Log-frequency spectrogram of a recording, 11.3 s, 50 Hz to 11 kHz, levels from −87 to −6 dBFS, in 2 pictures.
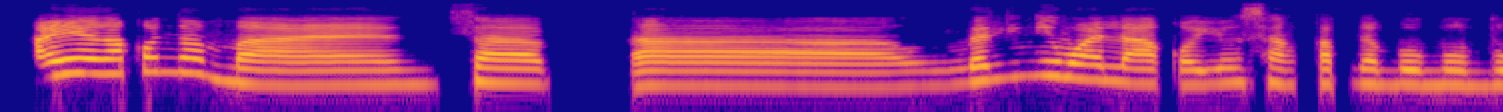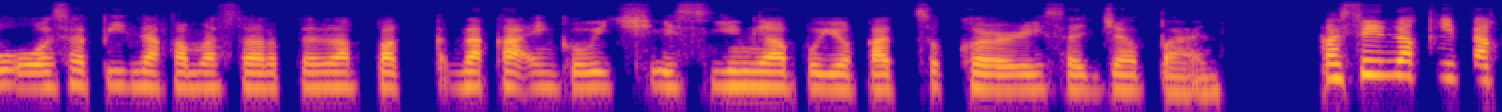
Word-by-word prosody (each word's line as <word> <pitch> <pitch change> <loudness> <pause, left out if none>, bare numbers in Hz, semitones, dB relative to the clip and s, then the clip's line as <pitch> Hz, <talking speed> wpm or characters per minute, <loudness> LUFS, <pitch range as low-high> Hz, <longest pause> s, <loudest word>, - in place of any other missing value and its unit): ayan 325 +2 +7
ako 355 +2 -1
naman 190 - +1
sap 205 -2 +2 0.3
ah, 180 -2 +2 0.2
naniniwala 240 -3 +1
ako 190 -1 -3
yung 205 +1 -7
sangkap 195 -1 -3
na 195 - -1
bumubuo 185 -2 -3
sa 185 +2 -4
pinakamasarap 170 -2 -2
na 170 0 +1
napag 170 -1 -1 0.2
nakain 175 -1 +2
ko 165 - -4
which 170 +1 -5
is 175 -2 -6
yun 180 0 -2
nga 170 -1 +3
po 165 - -6
yung 155 -1 -2
katsu 155 +3 -1
curry 155 -1 0
sa 155 - -5
Japan. 140 -2 -5 0.3
Kasi 295 +4 +3
nakita 260 -5 +2
185 Hz, 155 wpm, -23 LUFS, 170-205 Hz, 0.3 s, ayan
